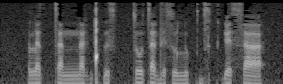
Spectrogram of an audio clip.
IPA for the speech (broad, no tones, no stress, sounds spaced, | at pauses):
l a tː a nː a ǃʼ ɯ s tː o t a d ɛ s u l u k d͡z ɯ k ɠ ɛ s a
